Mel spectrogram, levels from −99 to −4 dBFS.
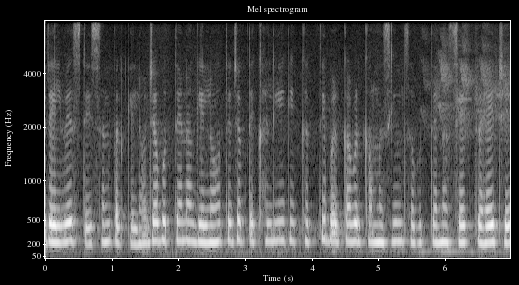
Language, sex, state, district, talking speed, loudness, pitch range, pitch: Maithili, female, Bihar, Purnia, 170 wpm, -18 LUFS, 220-235 Hz, 225 Hz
